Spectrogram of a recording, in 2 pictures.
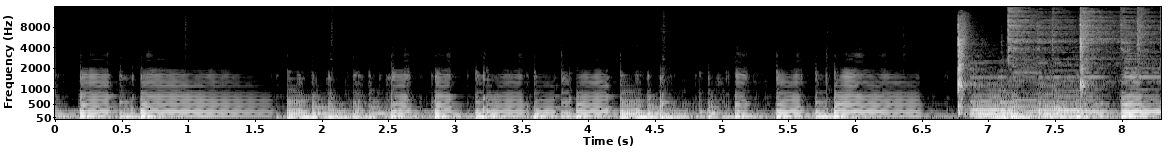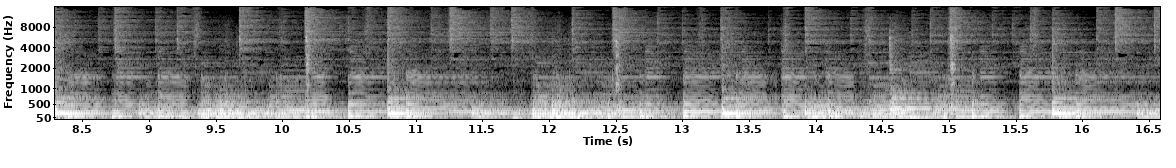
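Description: Plucked upright double bass playing a solo jazz line; at about seven seconds in, drum kit cymbals and piano come in and the rhythm section plays together.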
